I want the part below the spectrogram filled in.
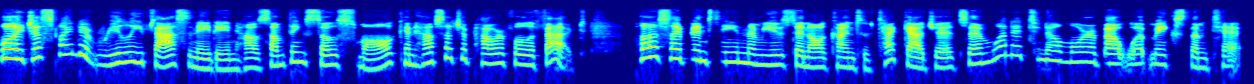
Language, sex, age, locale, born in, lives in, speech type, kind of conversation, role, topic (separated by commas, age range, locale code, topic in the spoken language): English, female, 45-49, en-US, United States, United States, read, expert-assistant, asker, How do magnets attract certain materials?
